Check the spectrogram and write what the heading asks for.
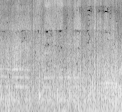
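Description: Wind rushing over the phone's microphone together with the running noise of the Iron Dragon suspended roller coaster train in motion: a steady rushing sound with no distinct events.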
